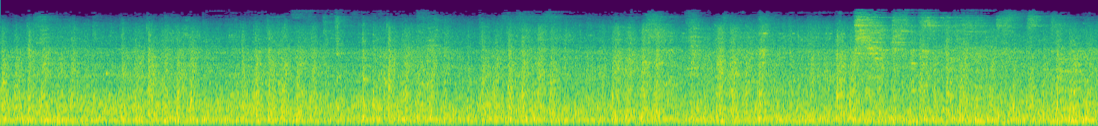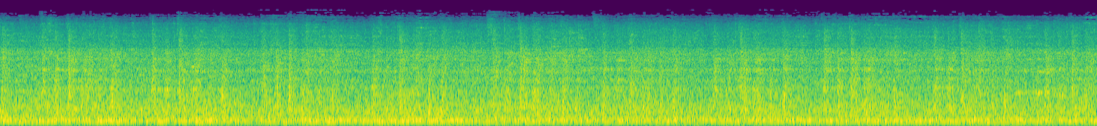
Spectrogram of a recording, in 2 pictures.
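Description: Freight train hopper cars rolling steadily past, with the steady noise of steel wheels on rail and the clicking of wheels over the rail joints.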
